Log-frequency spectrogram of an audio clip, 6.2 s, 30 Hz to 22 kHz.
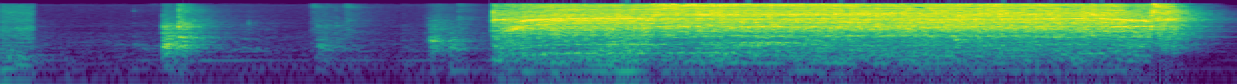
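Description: Cordless drill driving a 4-1/4 inch hole saw through the ceiling, cutting a hole for a recessed pot light: a loud, steady grinding cut with a motor whine that starts about two and a half seconds in, runs about three and a half seconds and stops just before the end.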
